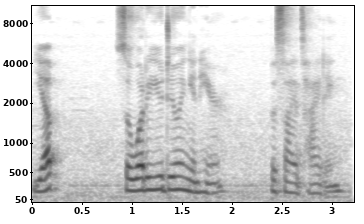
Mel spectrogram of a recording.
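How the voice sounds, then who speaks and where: A woman's voice: medium pitch, normal speed, warm tone, close to an everyday voice. A wry former psychiatrist teases and needles in easy banter, played by a woman. Her voice sits in the middle range. There is faint noise under the recording of this fan audio drama. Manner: dry, teasing banter. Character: Talissa, young woman psychiatrist, wry and teasing.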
